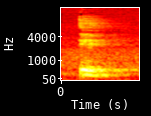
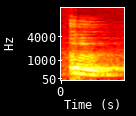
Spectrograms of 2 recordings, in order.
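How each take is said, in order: First: E as a closed French "é"; acute-accent E. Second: E as a neutral, rounded "euh"; short schwa-like French E; unaccented French E. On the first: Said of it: "la letra se pronuncia". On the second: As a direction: say E without the accent, lips rounded. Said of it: "es pronunciada". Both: Shown as a demonstration.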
